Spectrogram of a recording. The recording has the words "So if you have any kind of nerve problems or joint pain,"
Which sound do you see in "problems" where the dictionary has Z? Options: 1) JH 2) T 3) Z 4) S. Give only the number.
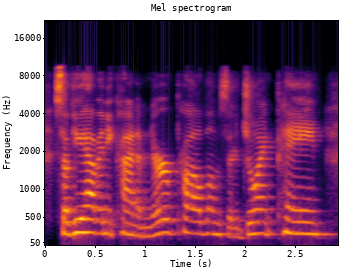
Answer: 3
